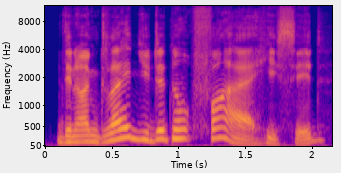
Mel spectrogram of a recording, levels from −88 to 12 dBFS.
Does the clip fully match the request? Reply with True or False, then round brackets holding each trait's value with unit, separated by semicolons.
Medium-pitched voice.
True (155 Hz)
